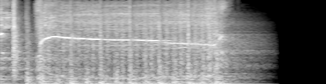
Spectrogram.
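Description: Title jingle music with a driving drum beat and a long high tone held for about two seconds, falling slightly. The music fades and cuts off to silence about three and a half seconds in.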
